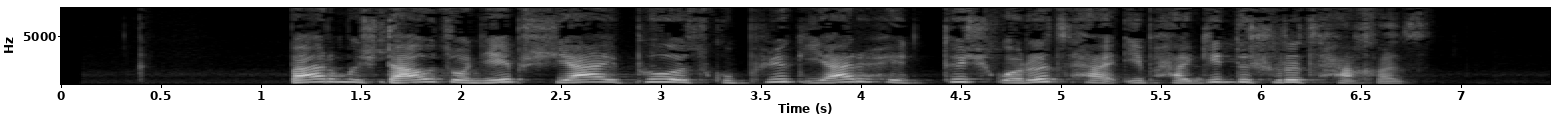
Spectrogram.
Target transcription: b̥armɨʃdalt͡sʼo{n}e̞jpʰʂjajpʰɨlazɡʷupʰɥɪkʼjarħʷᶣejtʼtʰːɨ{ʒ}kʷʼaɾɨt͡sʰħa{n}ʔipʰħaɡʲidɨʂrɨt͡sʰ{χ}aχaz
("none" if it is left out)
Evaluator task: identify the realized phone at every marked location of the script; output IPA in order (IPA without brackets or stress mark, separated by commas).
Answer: n, ʃ, none, ħ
